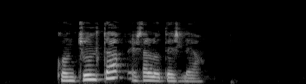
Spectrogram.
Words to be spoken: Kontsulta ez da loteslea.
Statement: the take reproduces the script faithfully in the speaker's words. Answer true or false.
true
